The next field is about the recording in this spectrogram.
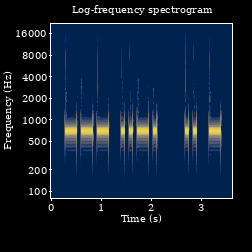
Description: Morse code, heard as a keyed tone, about 15 wpm, 700 Hz. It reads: OF IT
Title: Sentences from Top 1000 Words - Review Part 2 - 15wpm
